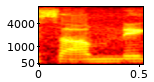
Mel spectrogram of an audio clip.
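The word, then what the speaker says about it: ث: हाँ, सा पतली आवाज़ आती, सामने के 2 दांत आकर के ज़बान के सामने के किनारे पर बैठना, सा।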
